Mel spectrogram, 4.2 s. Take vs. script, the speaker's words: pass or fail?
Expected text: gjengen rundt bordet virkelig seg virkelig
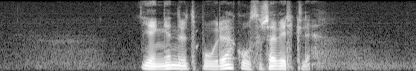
fail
